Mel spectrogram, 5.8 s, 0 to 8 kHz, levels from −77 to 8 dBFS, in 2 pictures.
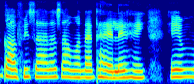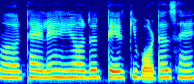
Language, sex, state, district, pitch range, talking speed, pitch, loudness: Hindi, female, Bihar, Katihar, 235-255 Hz, 155 wpm, 245 Hz, -15 LUFS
